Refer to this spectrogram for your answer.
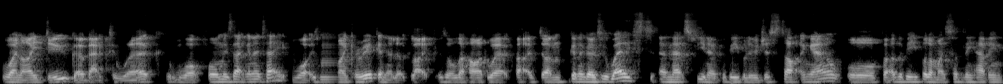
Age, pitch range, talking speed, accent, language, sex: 20-39, 105-115 Hz, 325 wpm, British, English, male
